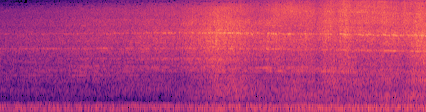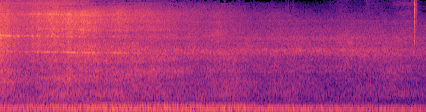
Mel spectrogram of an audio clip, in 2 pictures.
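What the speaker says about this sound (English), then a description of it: "Easyjet on the roll." An EasyJet airliner rolls for take-off at Manchester Airport, its jet engines swelling from a steady distant roar into a broad, louder rushing thunder that builds and holds, with no voices.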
